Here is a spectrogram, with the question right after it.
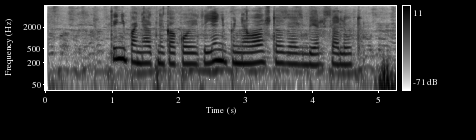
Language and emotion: Russian, sad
